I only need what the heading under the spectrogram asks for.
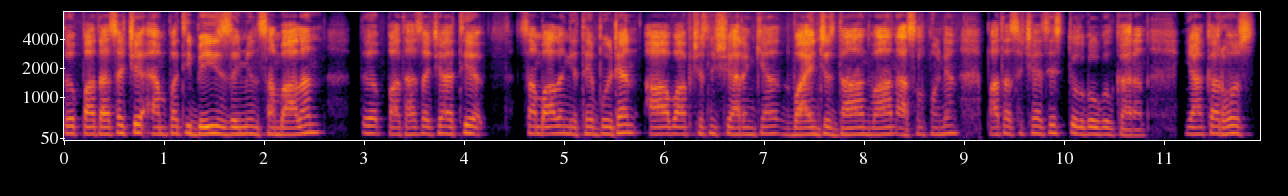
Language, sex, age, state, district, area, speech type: Kashmiri, male, 18-30, Jammu and Kashmir, Anantnag, rural, spontaneous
